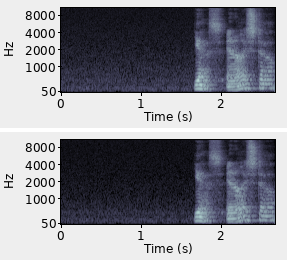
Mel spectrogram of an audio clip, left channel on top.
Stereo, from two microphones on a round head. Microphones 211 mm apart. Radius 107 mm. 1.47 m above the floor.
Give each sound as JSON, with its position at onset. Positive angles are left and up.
{"t": 1.7, "sound": "a man speaking", "side_deg": 10, "distance_m": 0.7}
